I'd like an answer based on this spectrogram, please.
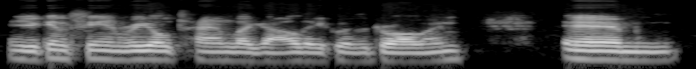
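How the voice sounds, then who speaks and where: A man's voice: medium pitch, little pitch movement, normal speed, no room sound. Man demoing a tool over a video call. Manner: explains step by step with frequent ums. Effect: heard over a video call. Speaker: workshop presenter. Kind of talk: screen-share tutorial walkthrough. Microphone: computer mic on a video call. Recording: dull, dry video-call audio.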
